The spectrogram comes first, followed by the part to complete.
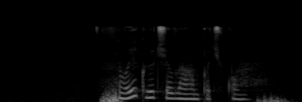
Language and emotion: Russian, sad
